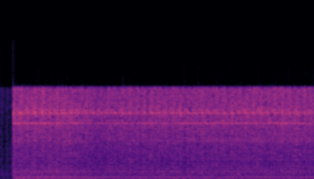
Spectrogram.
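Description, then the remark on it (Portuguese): A steady, loud mechanical roar with a low throbbing hum of a helicopter's engine and rotor running continuously, with no talking; a helicopter rescuing a pregnant woman in flood-hit Bahia, Brazil. “Essa mulher grávida, que precisava ir para o hospital, foi resgatada de helicóptero.”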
